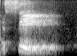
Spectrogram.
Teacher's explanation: The second syllable is stressed here. It has 2 syllables.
